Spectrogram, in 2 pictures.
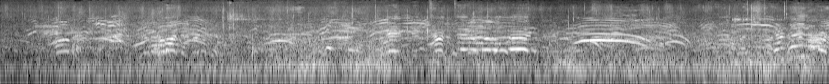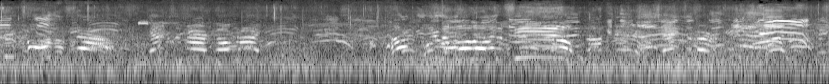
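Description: A crowd of spectators and young players shout and call out across an open field.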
